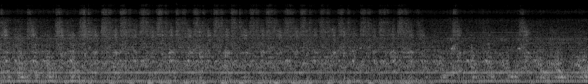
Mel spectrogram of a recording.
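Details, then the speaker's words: Ford Escort MK3 Cabriolet during restoration: steady rhythmic cranking with occasional stronger firing pulses that nearly catch but never settle into an idle; cranks without starting. "That was bloody close."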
